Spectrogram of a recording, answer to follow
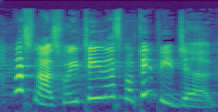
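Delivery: lightly voiced boy, matter-of-fact; a hint of an innocent boy; son's reply.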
